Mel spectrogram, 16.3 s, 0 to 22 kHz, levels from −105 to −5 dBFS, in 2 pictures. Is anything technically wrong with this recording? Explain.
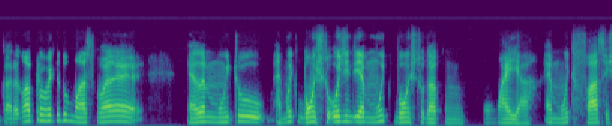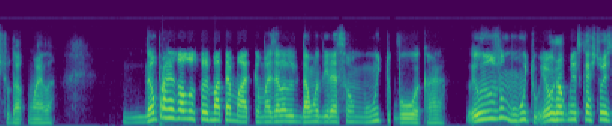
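Yes. At 13.35 to 13.44 s there is a digital broadcast dropout: the receiver lost valid frames and muted, so the speech fades out over about 20 ms and briefly disappears.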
